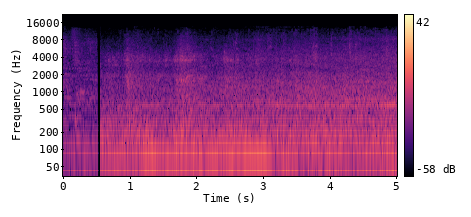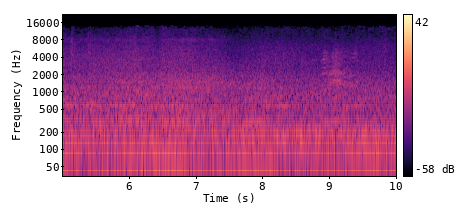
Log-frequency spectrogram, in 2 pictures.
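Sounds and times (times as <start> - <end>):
city street traffic: 0.0 - 10.0
low engine rumble: 0.6 - 10.0.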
